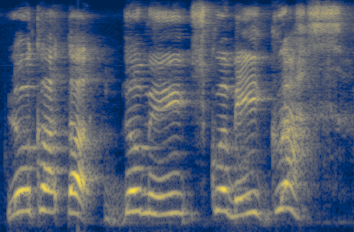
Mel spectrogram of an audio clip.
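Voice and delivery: loud, slow greedy goat voice; big billy goat relishing the grass. Acted. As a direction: savour every word like a hungry goat. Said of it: "said the big billy goat".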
